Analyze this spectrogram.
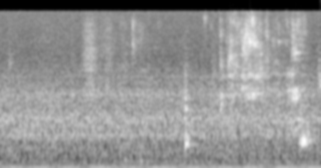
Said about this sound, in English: So I'm going to pour the Cornas first.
